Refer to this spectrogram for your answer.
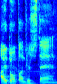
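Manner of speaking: ordinary delivery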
